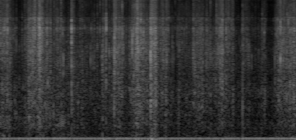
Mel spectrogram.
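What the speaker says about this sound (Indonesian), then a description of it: "Unboxing paket apa kira-kira teman-teman?" Plastic packaging crinkles and rustles as a parcel holding slippers is unboxed, close and fairly loud, in irregular crackling bursts over a steady low hum.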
